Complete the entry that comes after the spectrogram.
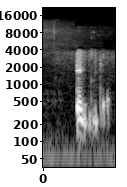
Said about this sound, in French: Ouais, c'est mon ventre. Mon, ventre t'a dit merci aussi.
